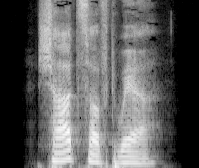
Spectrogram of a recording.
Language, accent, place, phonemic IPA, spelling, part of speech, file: German, Germany, Berlin, /ˈʃaːtˌzɔftvɛːɐ̯/, Schadsoftware, noun, De-Schadsoftware.ogg
- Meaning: malware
